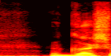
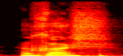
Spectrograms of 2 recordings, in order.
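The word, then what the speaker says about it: ग़श: एक शब्द है गश, बोलता है ना मैं गश खा के गिर गया, तो हम लोग जनरली उसको गश बोलते हैं, पर गलत है वो। गश, ग के नीचे नुक्ता है।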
